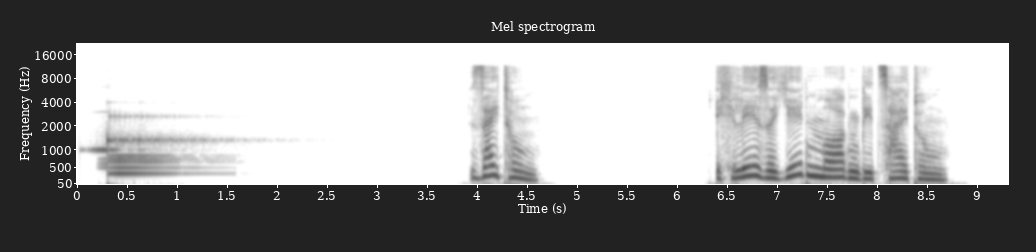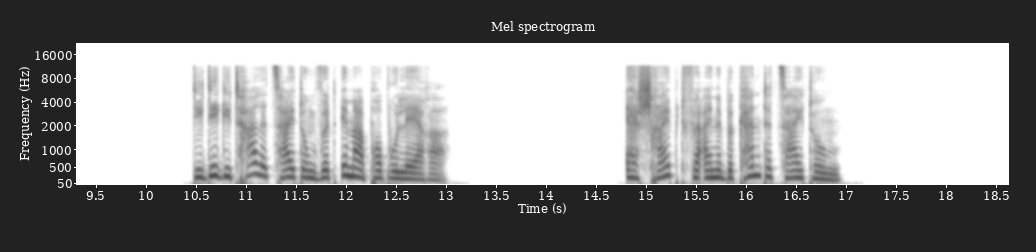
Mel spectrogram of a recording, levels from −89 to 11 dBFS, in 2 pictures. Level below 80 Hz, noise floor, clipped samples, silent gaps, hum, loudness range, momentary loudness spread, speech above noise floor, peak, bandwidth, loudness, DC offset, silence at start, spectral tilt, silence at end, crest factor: -54 dBFS; under -90 dBFS; under 0.1%; 2.58-2.64 s, 3.75-3.81 s, 5.00-5.11 s, 6.22-6.28 s, 9.08-9.17 s, 10.28-10.34 s, 13.44-13.54 s, 14.65-14.71 s; none; 8 LU; 13 LU; over 64 dB; -10 dBFS; 11.5 kHz; -27 LUFS; under 0.1%; 0.15 s; -4.5 dB/octave; 1.7 s; 18 dB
